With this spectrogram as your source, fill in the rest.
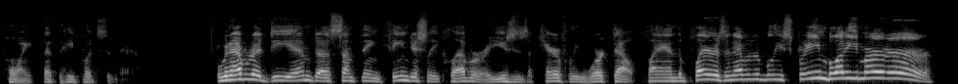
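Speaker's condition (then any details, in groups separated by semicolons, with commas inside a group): No condition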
